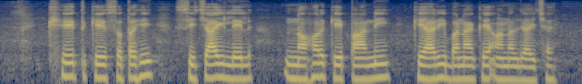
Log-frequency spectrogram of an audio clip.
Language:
Magahi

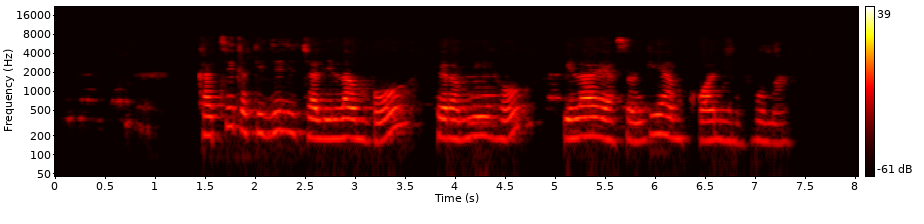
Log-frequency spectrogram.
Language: Swahili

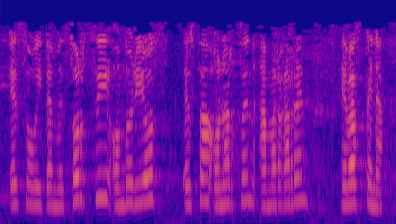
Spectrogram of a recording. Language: Basque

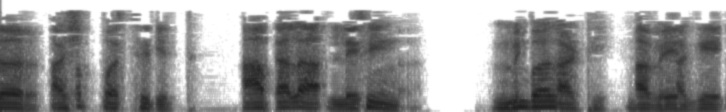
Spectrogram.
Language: Marathi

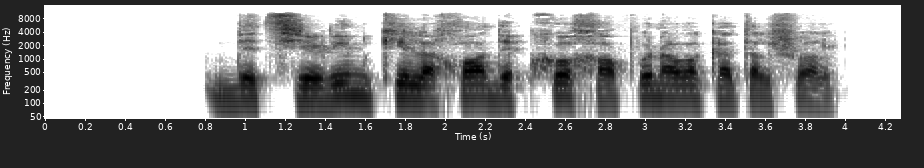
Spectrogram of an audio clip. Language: Pashto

